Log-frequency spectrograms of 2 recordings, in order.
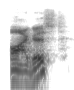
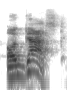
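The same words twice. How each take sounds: First: The stress is on the first syllable. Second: The stress is on the second syllable. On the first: The month. "the month" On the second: Important and majestic. "meaning important uh, and majestic"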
